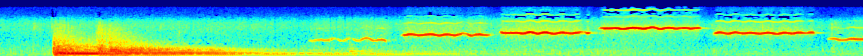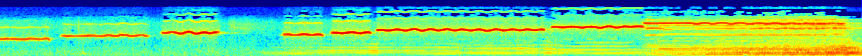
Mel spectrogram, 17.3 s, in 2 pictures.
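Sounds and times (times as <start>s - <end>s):
low thudding hit: 0.5s - 4.8s
lone whistler whistling a radio show theme melody: 3.1s - 17.2s.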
